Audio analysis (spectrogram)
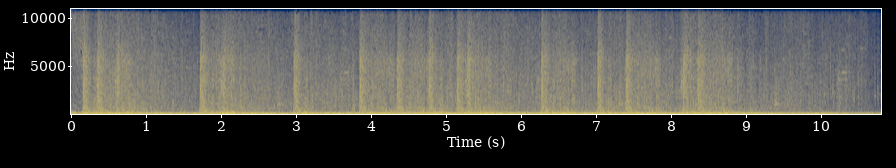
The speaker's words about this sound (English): Attack to Shadow 1. Good hits. Bombs on target. Repeat. Romeo, 10 second volley. Round 2!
